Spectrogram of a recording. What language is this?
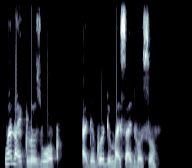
Nigerian Pidgin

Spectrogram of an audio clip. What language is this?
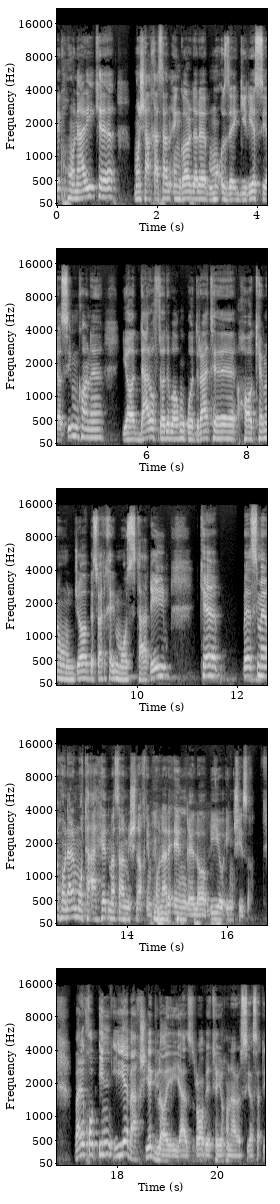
Persian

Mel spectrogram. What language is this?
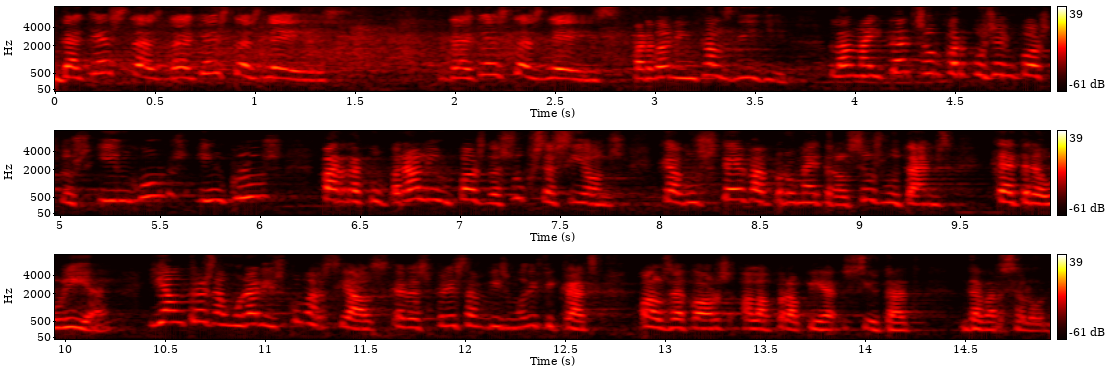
Catalan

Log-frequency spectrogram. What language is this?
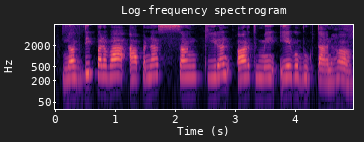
Bhojpuri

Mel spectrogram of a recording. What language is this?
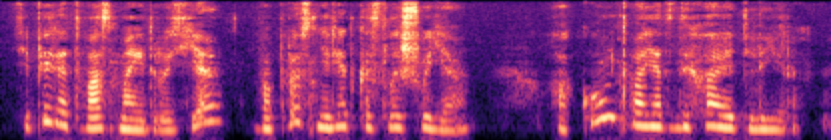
Russian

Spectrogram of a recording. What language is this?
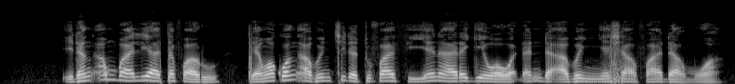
Hausa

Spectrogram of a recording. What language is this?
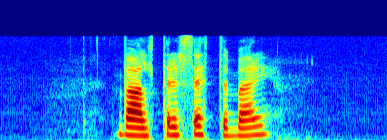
Swedish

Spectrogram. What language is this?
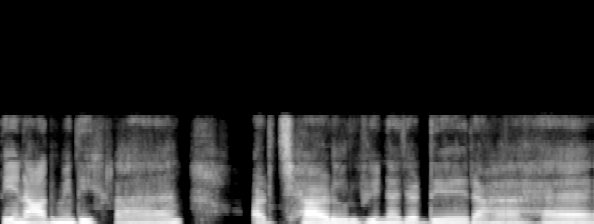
Magahi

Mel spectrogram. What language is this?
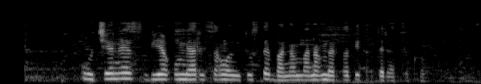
Basque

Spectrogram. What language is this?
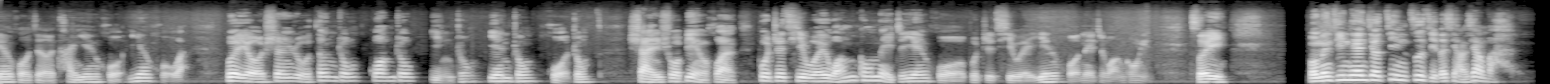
Chinese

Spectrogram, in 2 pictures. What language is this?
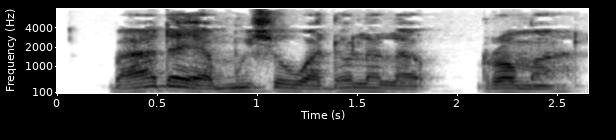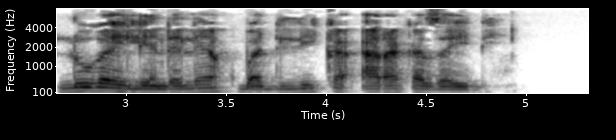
Swahili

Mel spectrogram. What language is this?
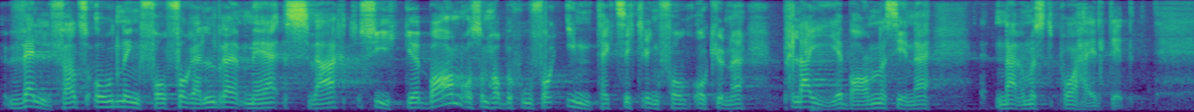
Norwegian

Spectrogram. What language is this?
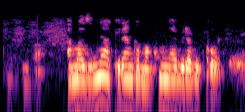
Kinyarwanda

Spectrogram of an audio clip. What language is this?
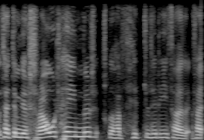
Icelandic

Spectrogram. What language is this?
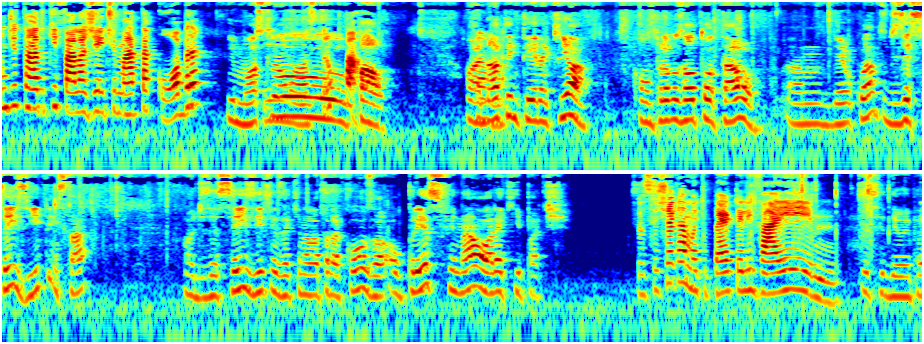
Portuguese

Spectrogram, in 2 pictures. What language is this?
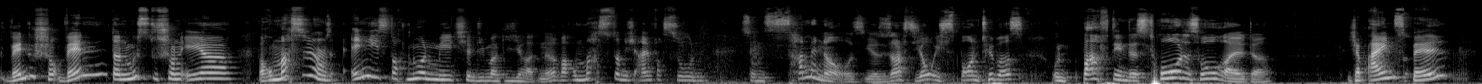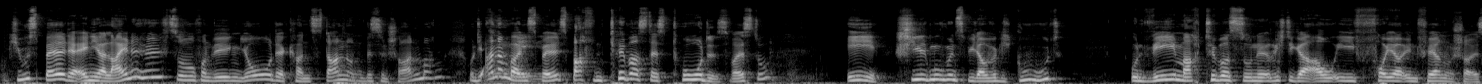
German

